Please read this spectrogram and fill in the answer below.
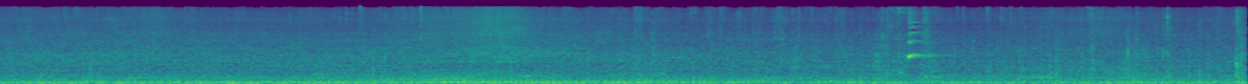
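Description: Steady low rumble of city street traffic, the hum of motorbikes and cars. About nine seconds in there is a brief sharp ringing clink.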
